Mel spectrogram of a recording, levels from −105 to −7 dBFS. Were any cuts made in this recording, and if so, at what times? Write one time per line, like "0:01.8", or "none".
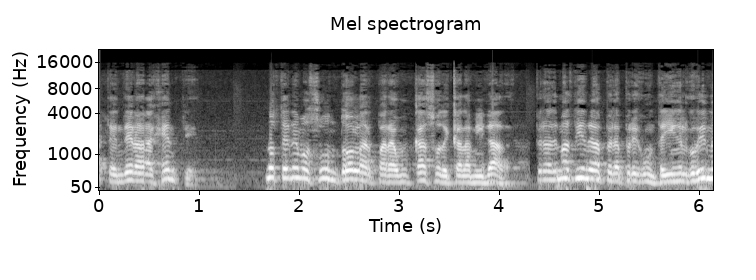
0:04.3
